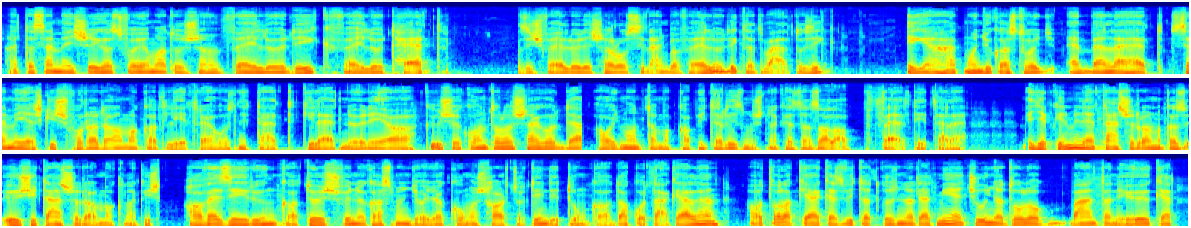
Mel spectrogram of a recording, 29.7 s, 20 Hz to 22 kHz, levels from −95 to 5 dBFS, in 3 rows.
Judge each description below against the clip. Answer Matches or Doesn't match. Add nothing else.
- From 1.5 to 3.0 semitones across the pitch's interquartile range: Doesn't match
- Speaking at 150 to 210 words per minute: Matches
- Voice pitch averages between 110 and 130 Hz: Doesn't match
